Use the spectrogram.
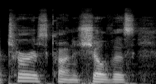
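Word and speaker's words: Karnišovas: let's just help wojc out here it's our tourist karnashovis so that you know everybody who wants to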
